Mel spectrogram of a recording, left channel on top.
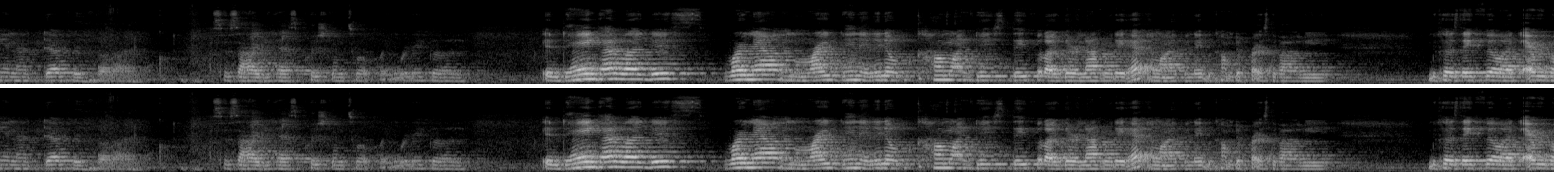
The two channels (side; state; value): both; identical; correlation 1.00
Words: and I definitely feel like society has pushed them to a point where they feel like, if they ain't got it like this right now and right then, and they don't come like this, they feel like they're not where they at in life, and they become depressed about it, because they feel like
